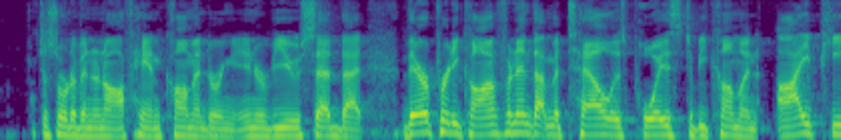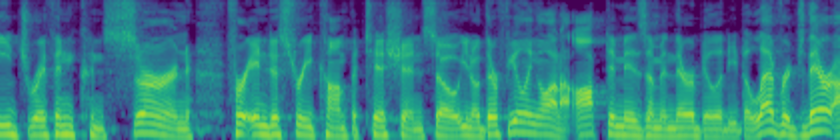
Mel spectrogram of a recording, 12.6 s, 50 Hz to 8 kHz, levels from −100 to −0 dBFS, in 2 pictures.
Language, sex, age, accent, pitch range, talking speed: English, male, 30-49, American, 125-160 Hz, 205 wpm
